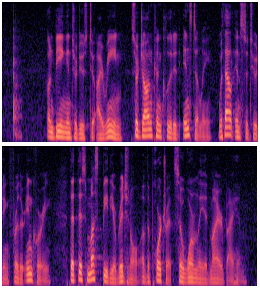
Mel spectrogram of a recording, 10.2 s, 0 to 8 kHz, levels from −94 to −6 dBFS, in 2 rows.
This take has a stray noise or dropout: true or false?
true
